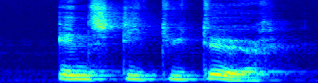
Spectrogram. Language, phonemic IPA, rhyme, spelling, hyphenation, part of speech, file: Dutch, /ˌɪn.sti.tyˈtøːr/, -øːr, instituteur, in‧sti‧tu‧teur, noun, Nl-instituteur.ogg
- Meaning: boarding school teacher, esp. the schoolmaster or headteacher of a boarding school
